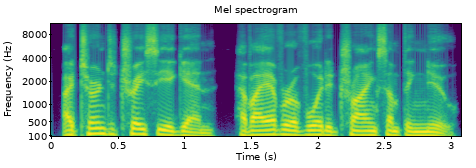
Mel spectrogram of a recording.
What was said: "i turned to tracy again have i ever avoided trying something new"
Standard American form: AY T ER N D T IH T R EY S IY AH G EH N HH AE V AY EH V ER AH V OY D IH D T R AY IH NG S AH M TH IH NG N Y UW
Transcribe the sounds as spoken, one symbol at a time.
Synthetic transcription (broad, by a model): AY T ER N T IH T R EY S IY AH G EH N HH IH V AY EH V ER AH V OY D IH D T R AY IH NG S AH M TH IH NG N Y UW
